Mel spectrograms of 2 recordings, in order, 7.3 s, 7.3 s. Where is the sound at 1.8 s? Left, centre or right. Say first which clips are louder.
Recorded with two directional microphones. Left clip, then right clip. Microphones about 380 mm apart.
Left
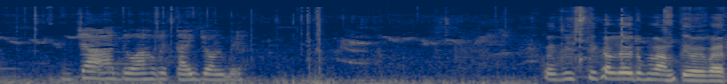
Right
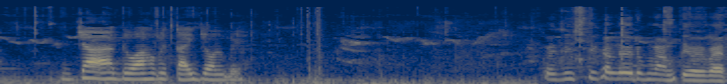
Right 4 dB; right.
